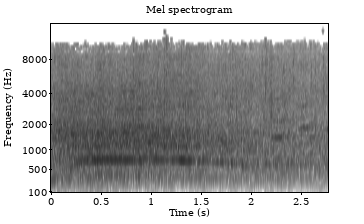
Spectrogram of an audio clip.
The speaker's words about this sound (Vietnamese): quý vị vỗ tay là kích thích đó nghe mấy bà kích mình thích giảng rõ ràng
